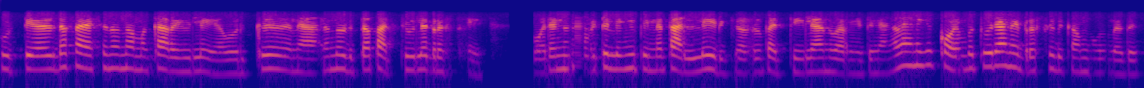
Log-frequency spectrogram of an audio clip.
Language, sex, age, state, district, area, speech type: Malayalam, female, 18-30, Kerala, Malappuram, rural, conversation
